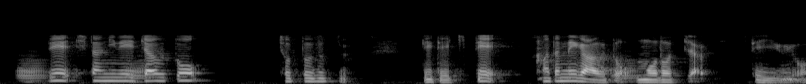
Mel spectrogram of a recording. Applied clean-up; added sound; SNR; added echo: classical method log-MMSE.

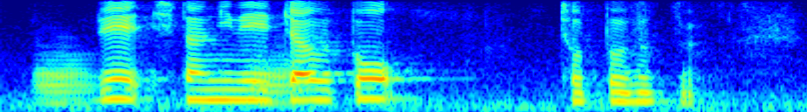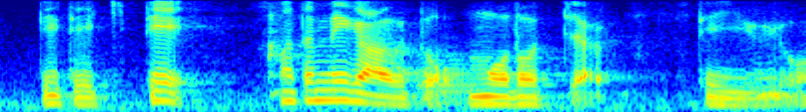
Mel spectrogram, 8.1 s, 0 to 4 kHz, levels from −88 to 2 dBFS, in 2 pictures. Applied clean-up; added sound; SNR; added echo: none; Wind instrument, woodwind instrument; 12 dB; none.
